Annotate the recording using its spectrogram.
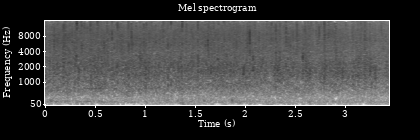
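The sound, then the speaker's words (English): A church audience claps steadily during a sermon, a dense, even wash of many hands applauding with no gaps and no voices rising above it. “Come on, clap your hands, show your love one more time.”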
